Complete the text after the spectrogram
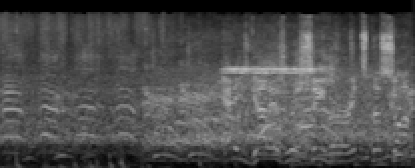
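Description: Football players thud together in a tackle.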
